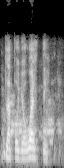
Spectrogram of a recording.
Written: Tlapoyoualti

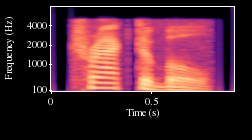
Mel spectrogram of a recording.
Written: tractable

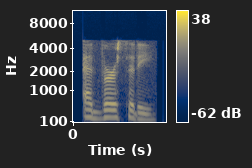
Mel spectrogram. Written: adversity

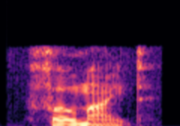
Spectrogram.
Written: fomite

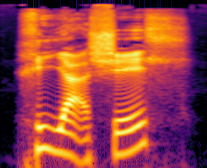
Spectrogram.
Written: i'axel

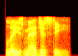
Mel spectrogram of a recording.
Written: lèse-majesté

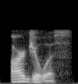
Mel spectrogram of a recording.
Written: arduous

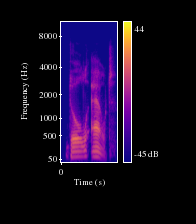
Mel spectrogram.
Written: dole out

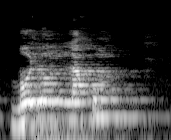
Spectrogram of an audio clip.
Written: bolonlajun

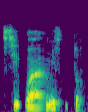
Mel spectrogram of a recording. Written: siuamiston

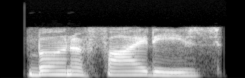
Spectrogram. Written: bona fides

